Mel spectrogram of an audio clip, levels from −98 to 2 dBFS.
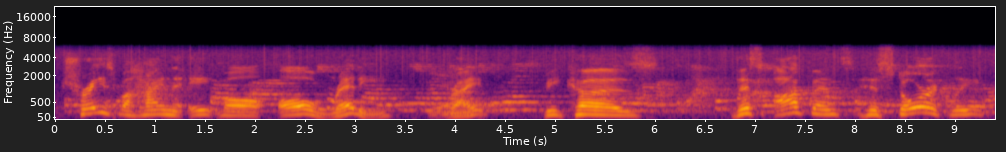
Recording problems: wrong speed and pitch; too slow and too low; 0.7 times normal speed
high frequencies cut off; noticeable; nothing above 5.5 kHz
voice in the background; noticeable; throughout; 10 dB below the speech
hiss; faint; throughout; 20 dB below the speech
crackle, like an old record; faint; 25 dB below the speech

